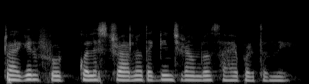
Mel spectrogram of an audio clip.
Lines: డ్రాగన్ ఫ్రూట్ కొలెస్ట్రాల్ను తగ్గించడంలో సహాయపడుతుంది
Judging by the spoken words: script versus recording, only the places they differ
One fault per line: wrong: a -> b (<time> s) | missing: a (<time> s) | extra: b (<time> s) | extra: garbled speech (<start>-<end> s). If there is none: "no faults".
no faults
